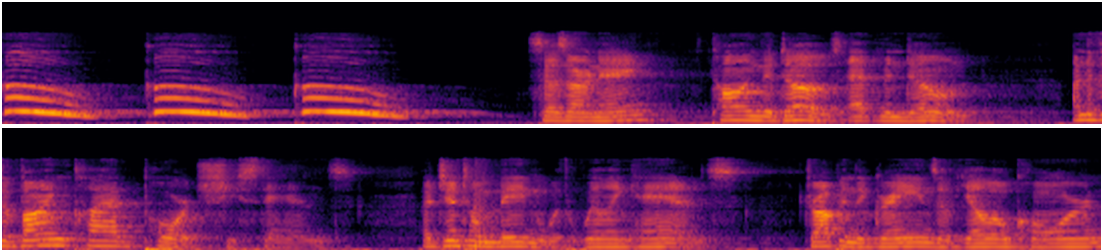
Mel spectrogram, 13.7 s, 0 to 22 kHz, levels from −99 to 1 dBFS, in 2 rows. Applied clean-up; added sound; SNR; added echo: neural separator model SepFormer DNS4.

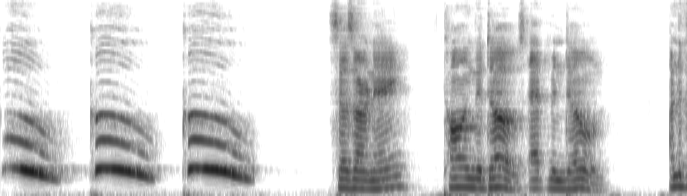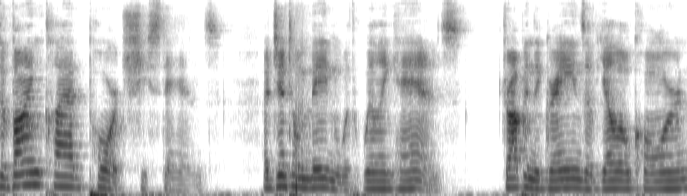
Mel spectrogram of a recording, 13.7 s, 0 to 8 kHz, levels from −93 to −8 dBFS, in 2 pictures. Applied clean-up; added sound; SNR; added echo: neural mask model DeepFilterNet 3.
